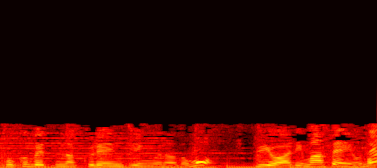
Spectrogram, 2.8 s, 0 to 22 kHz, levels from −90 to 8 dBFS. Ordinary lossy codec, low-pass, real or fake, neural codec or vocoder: MP3, 24 kbps; 7.2 kHz; real; none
